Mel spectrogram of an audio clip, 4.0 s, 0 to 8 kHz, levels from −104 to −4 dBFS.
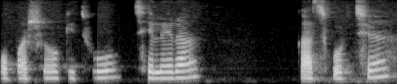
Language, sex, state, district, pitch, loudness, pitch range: Bengali, female, West Bengal, Kolkata, 230 Hz, -27 LUFS, 220-250 Hz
